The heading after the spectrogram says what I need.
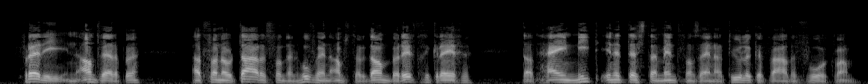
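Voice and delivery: ordinary delivery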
